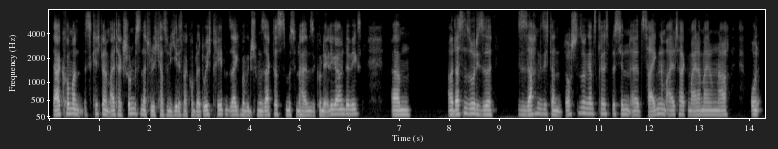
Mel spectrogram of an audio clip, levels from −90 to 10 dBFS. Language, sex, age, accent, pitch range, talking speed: German, male, 20-39, German, 105-125 Hz, 255 wpm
